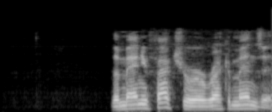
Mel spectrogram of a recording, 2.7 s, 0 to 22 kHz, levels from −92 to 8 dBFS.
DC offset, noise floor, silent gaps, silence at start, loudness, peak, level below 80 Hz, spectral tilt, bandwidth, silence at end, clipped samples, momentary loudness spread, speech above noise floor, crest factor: under 0.1%; -77 dBFS; none; 1.15 s; -15 LUFS; -2 dBFS; -62 dBFS; -5.5 dB/octave; 7.6 kHz; 0 s; under 0.1%; 4 LU; 62 dB; 14 dB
